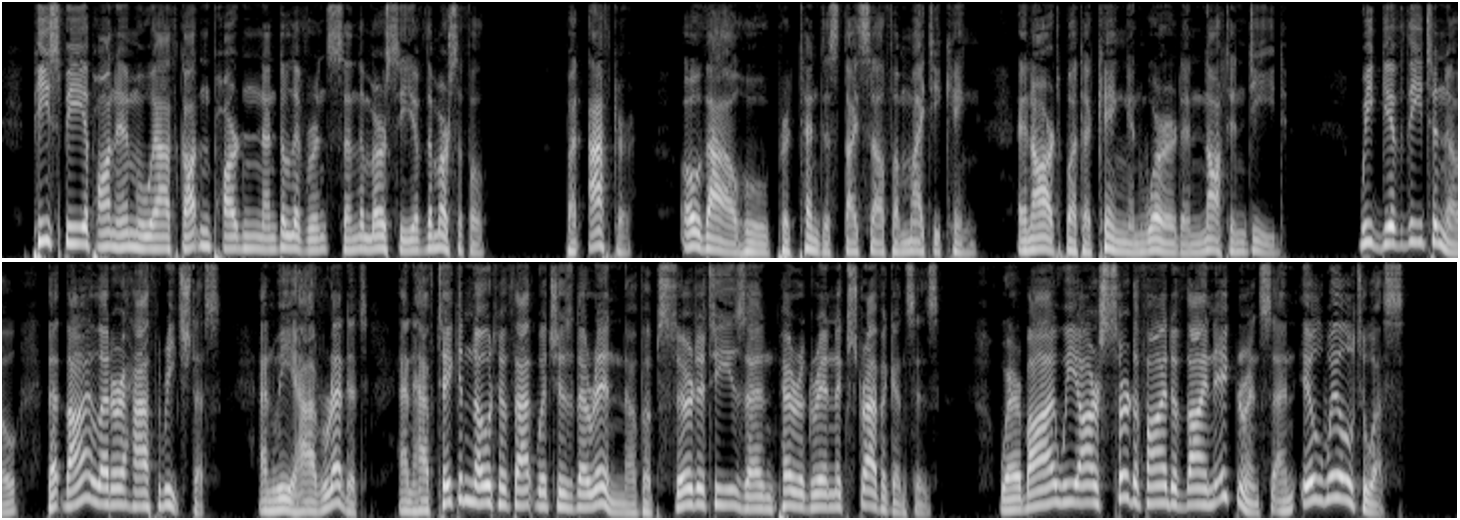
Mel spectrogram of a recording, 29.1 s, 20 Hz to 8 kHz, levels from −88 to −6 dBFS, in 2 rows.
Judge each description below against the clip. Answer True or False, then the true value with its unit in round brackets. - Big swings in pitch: True (8.5 semitones)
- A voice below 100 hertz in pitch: False (140 Hz)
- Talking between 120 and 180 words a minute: True (165 wpm)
